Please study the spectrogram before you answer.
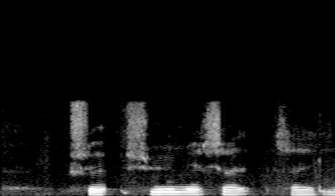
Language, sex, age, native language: Icelandic, female, 8, Icelandic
